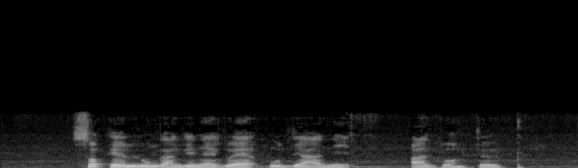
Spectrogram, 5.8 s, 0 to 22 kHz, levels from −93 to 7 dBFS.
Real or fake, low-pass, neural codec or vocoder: fake; 7.2 kHz; codec, 16 kHz, 4 kbps, FunCodec, trained on LibriTTS, 50 frames a second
